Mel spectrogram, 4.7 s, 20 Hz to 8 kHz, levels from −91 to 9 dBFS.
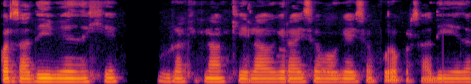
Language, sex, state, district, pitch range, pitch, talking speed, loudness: Hindi, male, Bihar, Jahanabad, 115-120 Hz, 120 Hz, 215 wpm, -22 LUFS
